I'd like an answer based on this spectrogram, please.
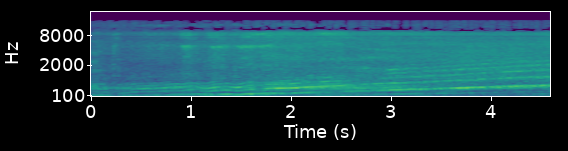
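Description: Honda CBX1000 inline-six with a modified exhaust accelerating, its note climbing steadily in pitch as it pulls through the revs.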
